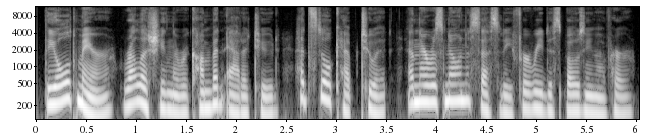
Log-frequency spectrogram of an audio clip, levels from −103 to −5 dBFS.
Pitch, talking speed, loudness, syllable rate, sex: 180 Hz, 220 wpm, -17 LUFS, 6.4 syllables/s, female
